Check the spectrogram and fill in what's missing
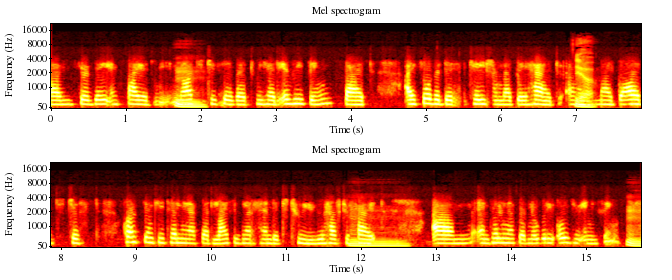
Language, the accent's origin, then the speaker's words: English; Zimbabwe; born there; Me, I was born in Zimbabwe.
